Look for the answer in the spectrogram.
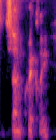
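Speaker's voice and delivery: ordinary delivery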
